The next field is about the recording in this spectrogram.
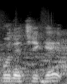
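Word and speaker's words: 부대찌개: It's very close, and I really like of course, the budae-jjigae, the army stew.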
